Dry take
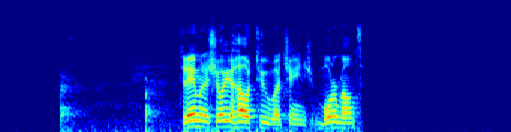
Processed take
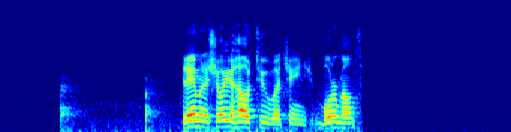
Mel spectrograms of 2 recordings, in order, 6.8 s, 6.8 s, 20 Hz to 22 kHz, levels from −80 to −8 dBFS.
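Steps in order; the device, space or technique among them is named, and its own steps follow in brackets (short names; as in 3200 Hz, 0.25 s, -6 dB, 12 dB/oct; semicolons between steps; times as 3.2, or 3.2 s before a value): 1.97–2.47 air absorption 200 m; cassette deck with a dynamic noise filter (white noise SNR 29 dB; low-pass opened by the level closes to 1200 Hz, open at -25 dBFS)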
